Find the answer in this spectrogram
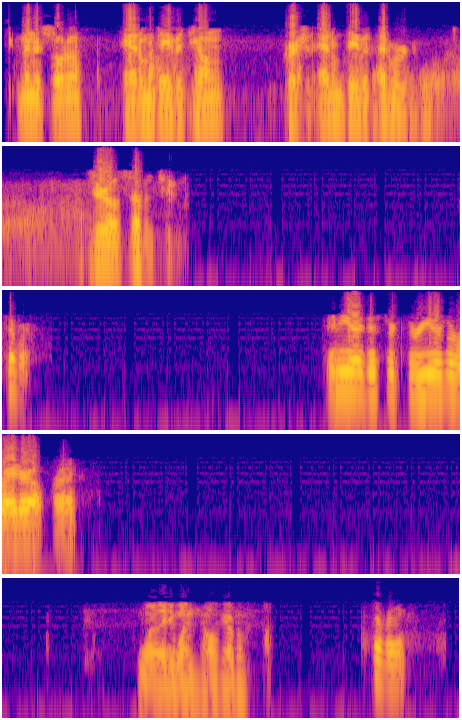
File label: Police, scanner audio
